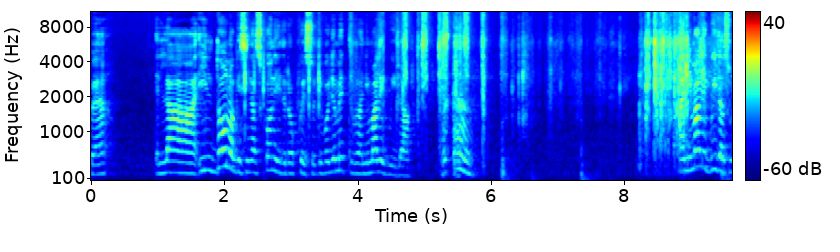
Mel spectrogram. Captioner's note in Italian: schiarire la voce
